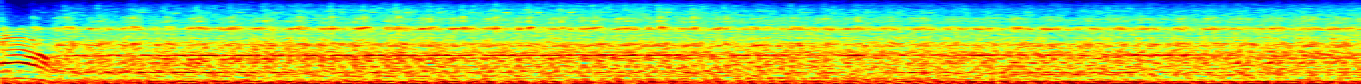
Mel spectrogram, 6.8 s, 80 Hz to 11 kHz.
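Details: Rebuilt Cat 3412 diesel in a 773B mining water truck, restarted after install: brief spin-up then steady, even deep idle with no knocks or misses; engine sounds healthy, oil pressure being checked.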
